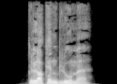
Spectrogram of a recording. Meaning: bellflower, Campanula
- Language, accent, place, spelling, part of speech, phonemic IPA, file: German, Germany, Berlin, Glockenblume, noun, /ˈɡlɔkn̩ˌbluːmə/, De-Glockenblume.ogg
